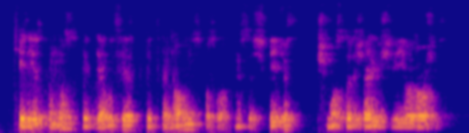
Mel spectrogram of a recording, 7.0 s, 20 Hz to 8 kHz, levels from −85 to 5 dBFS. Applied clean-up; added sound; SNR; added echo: neural mask model DeepFilterNet 3.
